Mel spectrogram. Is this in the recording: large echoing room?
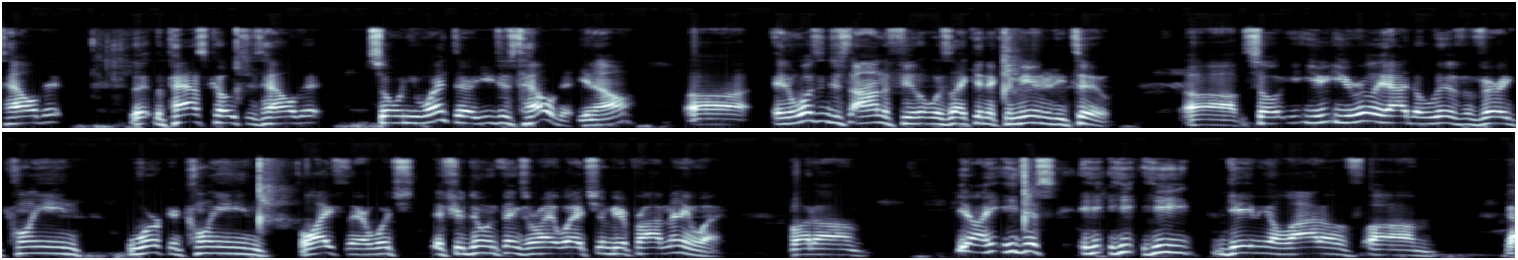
no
